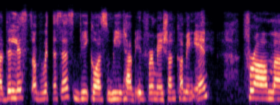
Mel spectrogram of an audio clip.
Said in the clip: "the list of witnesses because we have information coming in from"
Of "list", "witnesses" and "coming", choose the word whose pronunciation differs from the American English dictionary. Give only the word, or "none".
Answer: witnesses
